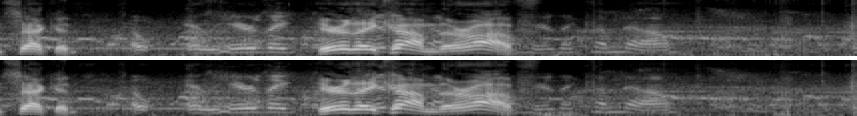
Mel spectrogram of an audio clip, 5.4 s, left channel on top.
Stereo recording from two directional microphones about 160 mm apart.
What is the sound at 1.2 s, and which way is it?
Speech, 15° left (ahead or behind).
